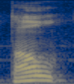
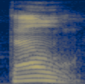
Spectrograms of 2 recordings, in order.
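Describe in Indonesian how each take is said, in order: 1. Baik huruf t maupun gh terdengar tebal. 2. Huruf t terdengar tipis dan gh terdengar tebal. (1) "bukan taknya ditebalkan sehingga berbunyi" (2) "Tapi ghainnya ditebalkan"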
